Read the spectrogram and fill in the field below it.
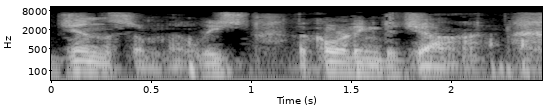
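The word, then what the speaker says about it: gentium: g n t i u m but it's pronounced jensome at least according to John that's the just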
